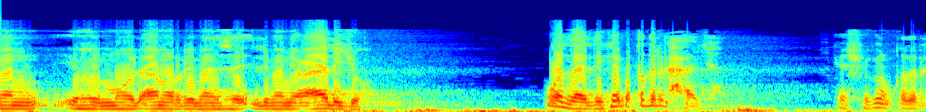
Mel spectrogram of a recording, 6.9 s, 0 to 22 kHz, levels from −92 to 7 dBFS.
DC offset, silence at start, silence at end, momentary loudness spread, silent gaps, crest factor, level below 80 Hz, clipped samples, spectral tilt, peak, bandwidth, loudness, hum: 1%; 0 s; 0 s; 18 LU; none; 10 dB; -22 dBFS; 4%; -7 dB/octave; 0 dBFS; 11 kHz; -9 LUFS; none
